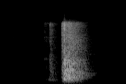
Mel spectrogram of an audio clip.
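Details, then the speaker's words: Microwave oven door closing after repair of the door latches, whose broken springs had left them loose: one short two-part clack, a light tap then a firm snap, as the latch drops in and locks solidly with normal strong pressure. "É da trava entrando e travando."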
